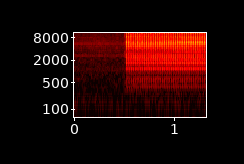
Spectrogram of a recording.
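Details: PS2 disc drive: after brief quiet, harsh, steady high rasp starts abruptly as the drive scrapes instead of spinning the disc, attributed to warped parts from repeated disc insertion.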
